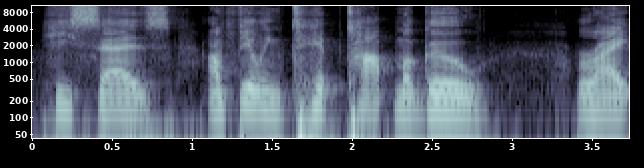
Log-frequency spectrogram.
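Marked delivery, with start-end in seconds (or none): none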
